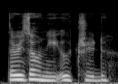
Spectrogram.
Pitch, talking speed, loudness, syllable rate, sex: 195 Hz, 205 wpm, -16 LUFS, 6.9 syllables/s, female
